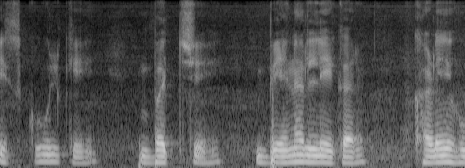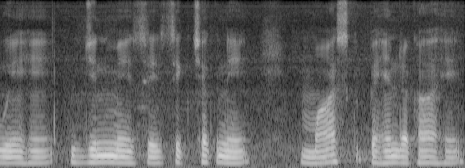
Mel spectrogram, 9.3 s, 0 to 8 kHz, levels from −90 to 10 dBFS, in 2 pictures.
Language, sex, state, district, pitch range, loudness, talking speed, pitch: Hindi, male, Uttar Pradesh, Jalaun, 105-115 Hz, -16 LUFS, 105 wpm, 110 Hz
